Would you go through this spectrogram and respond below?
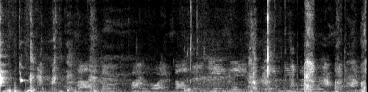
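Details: A pug makes snorting, grumbling noises while play fighting with a boxer dog, with human speech in the background.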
